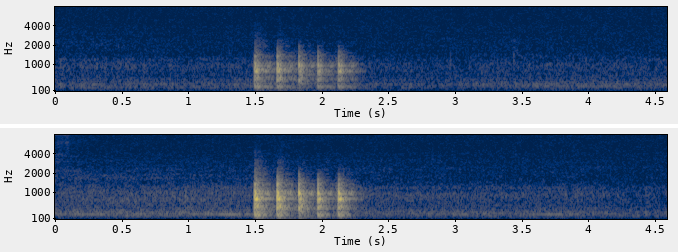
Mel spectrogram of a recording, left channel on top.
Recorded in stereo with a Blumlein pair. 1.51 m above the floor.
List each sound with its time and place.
1.5 s knocking: 60° right, 0.7 m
